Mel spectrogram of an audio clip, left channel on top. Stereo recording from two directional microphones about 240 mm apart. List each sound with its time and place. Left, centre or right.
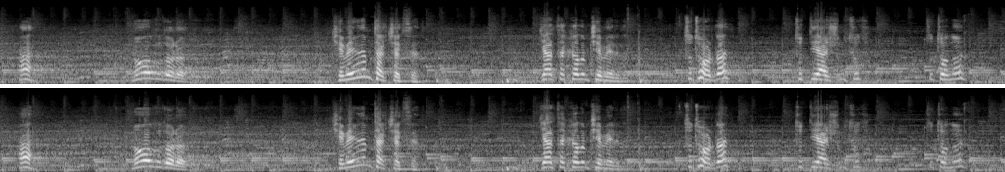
1.3 s a man's voice: centre
3.3 s speech: centre
5.4 s speech: centre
